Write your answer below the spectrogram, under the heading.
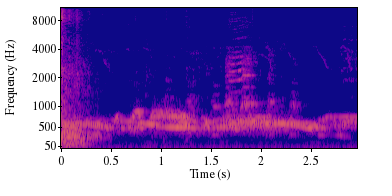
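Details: Captive spotted doves at a breeding farm in Ba Vì district, Hanoi, Vietnam: a dense, low, steady cooing drone from many birds overlapping, with faint chirps and rustling above.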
